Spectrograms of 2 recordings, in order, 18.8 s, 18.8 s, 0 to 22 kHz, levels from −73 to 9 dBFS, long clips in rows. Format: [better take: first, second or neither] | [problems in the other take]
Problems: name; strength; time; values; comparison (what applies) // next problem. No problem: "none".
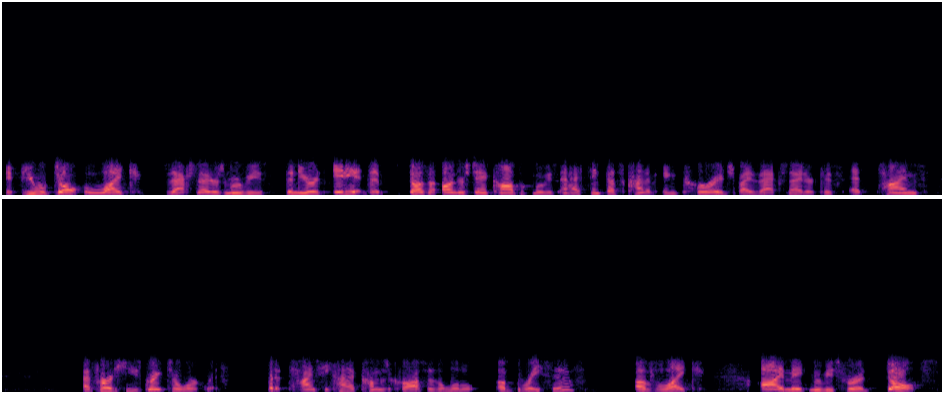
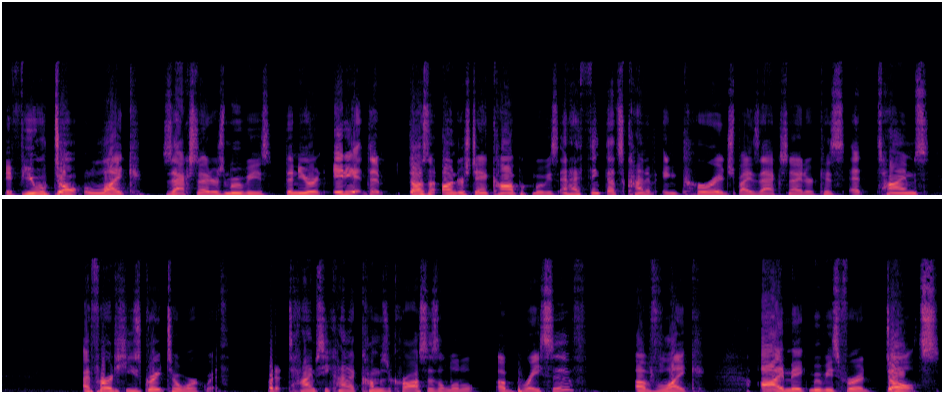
second | phone-call audio; poor line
